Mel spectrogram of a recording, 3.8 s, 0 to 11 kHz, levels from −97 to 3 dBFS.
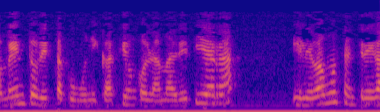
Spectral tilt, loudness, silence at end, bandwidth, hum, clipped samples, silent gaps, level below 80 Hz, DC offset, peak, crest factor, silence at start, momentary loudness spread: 0.5 dB/octave; -38 LUFS; 0 s; 7.6 kHz; none; under 0.1%; none; -70 dBFS; 0.5%; -18 dBFS; 20 dB; 0 s; 8 LU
